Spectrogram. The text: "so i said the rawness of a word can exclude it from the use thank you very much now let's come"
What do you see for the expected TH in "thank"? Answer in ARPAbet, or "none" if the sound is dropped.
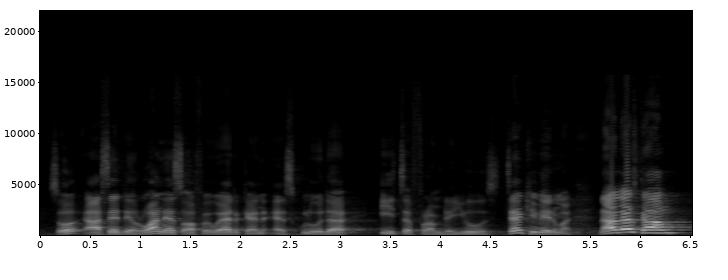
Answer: T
